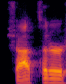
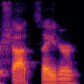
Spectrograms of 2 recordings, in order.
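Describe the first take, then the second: First: Schatzeder as SHOT-suh-der, middle syllable short and weak; first pronunciation option. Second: Schatzeder as SHOT-say-der, middle syllable a full "say"; second pronunciation option. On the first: Game player showing two ways to say a pitcher's name, first option. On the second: Game player showing two ways to say a pitcher's name, second option. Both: Shown as a demonstration. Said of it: "you can pronounce it either way".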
